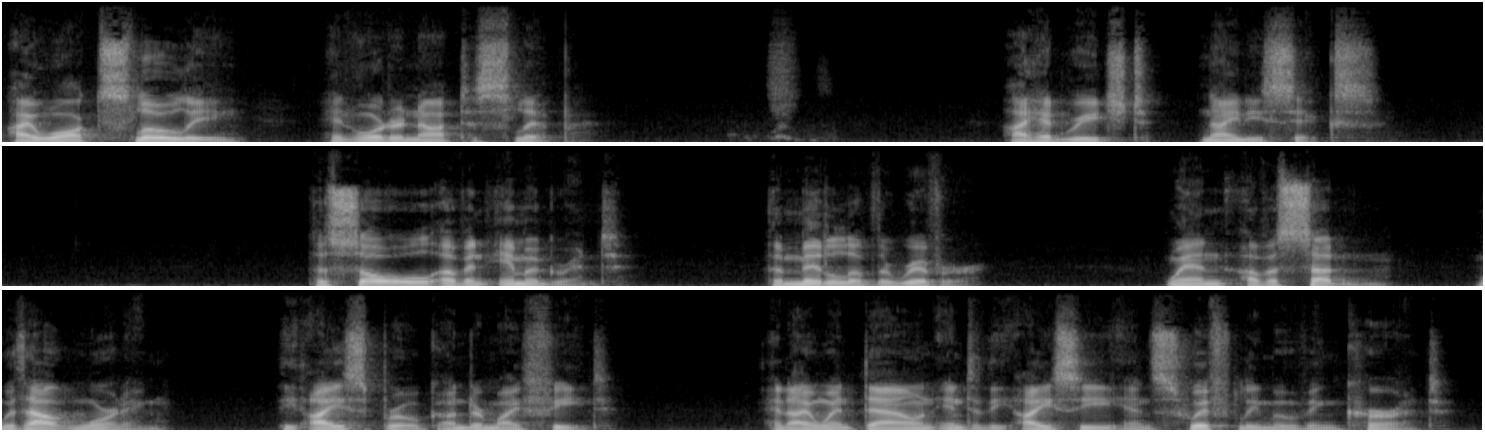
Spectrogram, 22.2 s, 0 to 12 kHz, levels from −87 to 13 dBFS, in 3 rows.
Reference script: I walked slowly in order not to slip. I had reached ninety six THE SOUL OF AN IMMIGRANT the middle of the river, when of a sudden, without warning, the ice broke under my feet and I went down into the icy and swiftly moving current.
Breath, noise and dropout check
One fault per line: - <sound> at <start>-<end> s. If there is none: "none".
- sniff at 3.6-4.2 s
